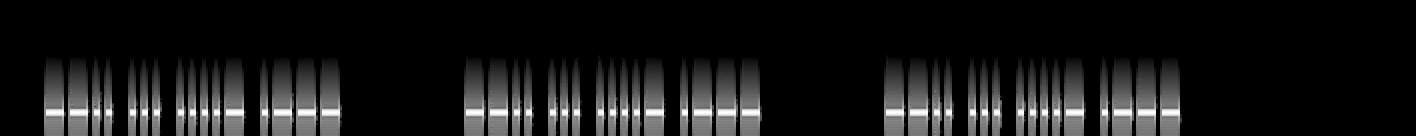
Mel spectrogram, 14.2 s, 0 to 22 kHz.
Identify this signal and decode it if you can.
Morse code, heard as a keyed tone, about 21 wpm, 700 Hz. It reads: ZS4J ZS4J ZS4J
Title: DXCC-100 Call Signs - 4 Characters - Repeated 3x - 20wpm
